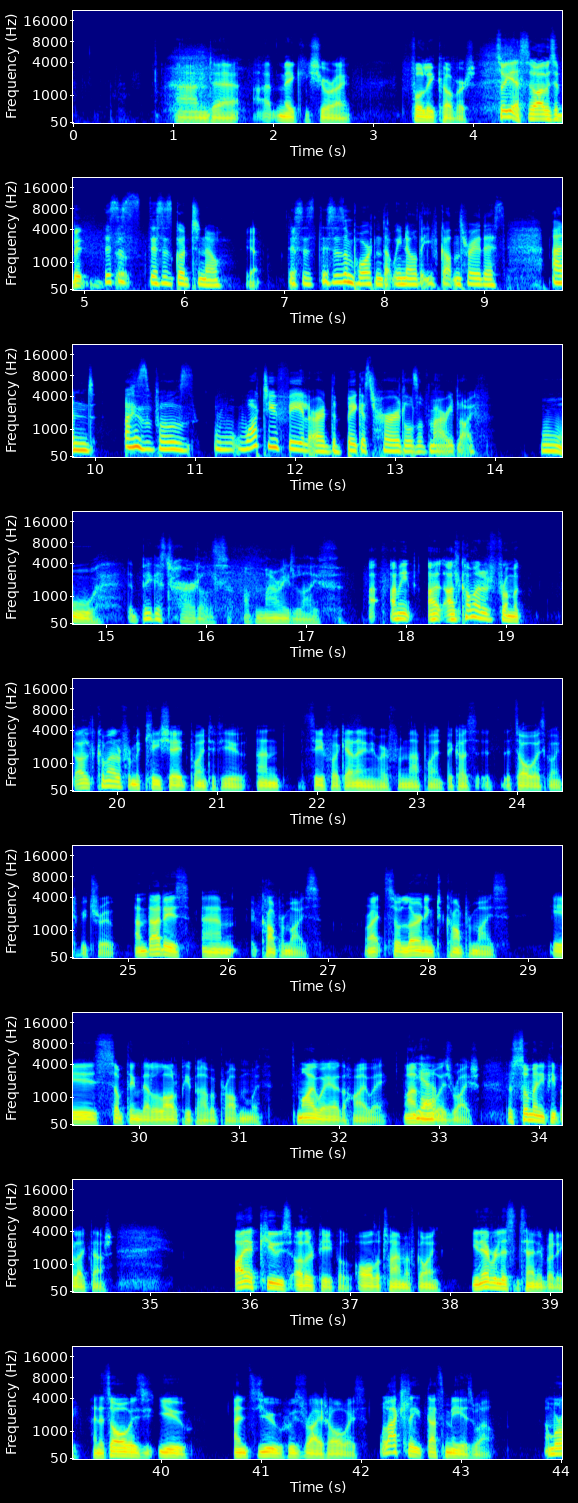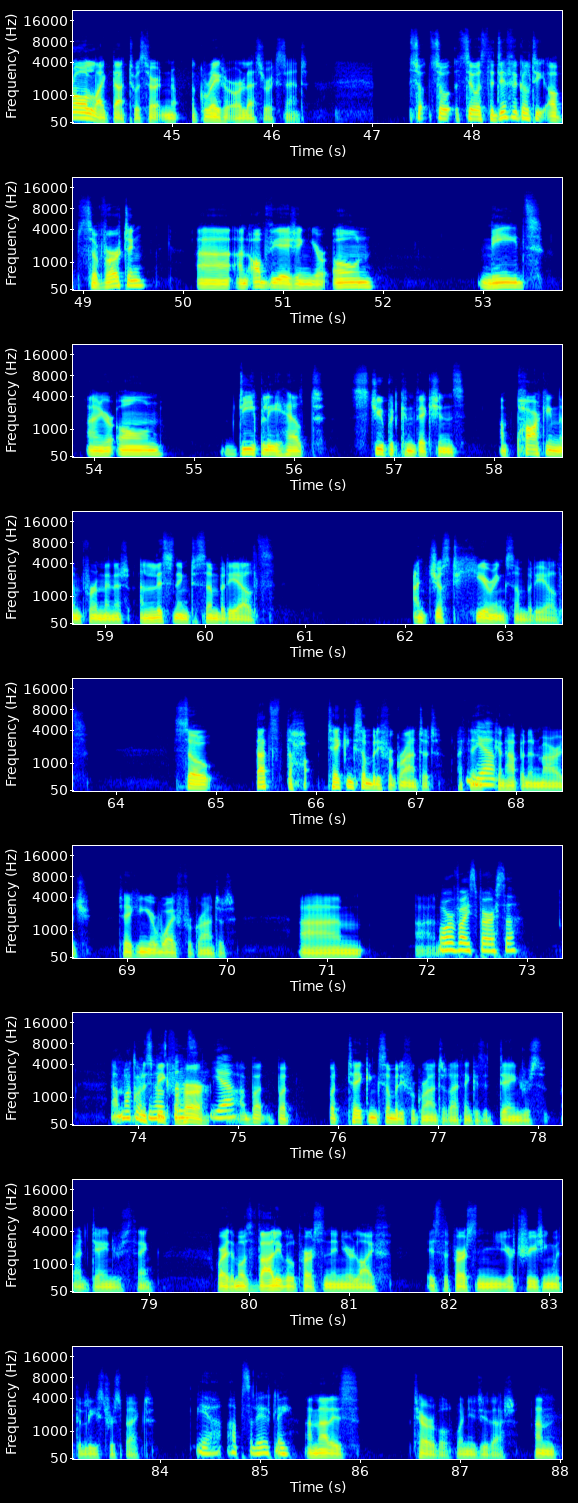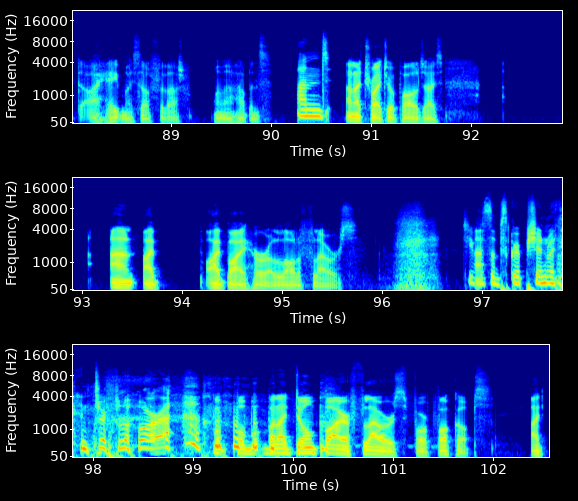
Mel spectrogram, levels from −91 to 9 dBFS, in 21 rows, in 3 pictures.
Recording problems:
muffled; slightly; fading above 3 kHz

